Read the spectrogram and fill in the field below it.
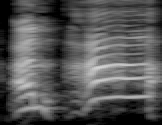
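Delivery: a high, loud gasp of glee; can't hold in the excitement; excited squeal. Real, not acted. Gushing about the brand.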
